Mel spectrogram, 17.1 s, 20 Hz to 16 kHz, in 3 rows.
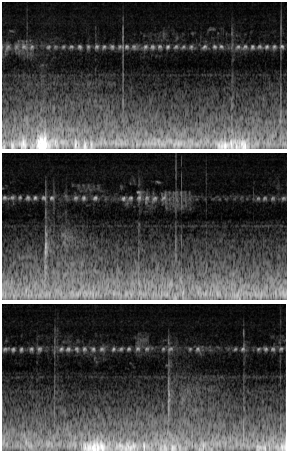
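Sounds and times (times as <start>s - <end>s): insect chirping: 0.0s - 6.5s, 7.1s - 17.0s
faint sharp clicks: 8.4s - 9.9s, 12.4s - 12.6s.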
